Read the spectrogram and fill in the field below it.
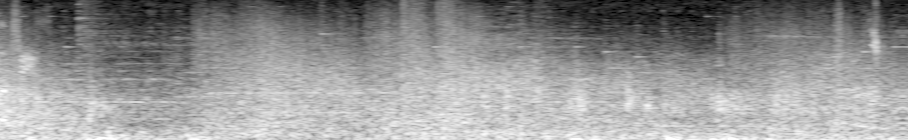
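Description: A line of infantry rifles fires in the Fall of the Samurai game, giving faint, distant crackling volleys with scattered sharper reports over a steady battlefield rumble.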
